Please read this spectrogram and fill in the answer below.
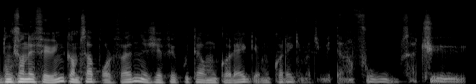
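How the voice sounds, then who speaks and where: A man speaks very fast in a dark, mellow tone that is somewhat breathy. The recording is very clean, with a silent background. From grew up abroad, 'au bled'. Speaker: music producer. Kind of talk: casual interview chat.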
